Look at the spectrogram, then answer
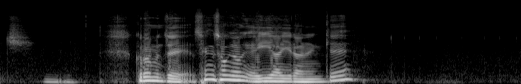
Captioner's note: speaking korean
